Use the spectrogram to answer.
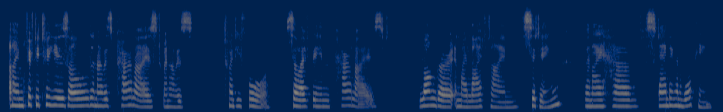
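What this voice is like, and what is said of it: Australian accent. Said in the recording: “The accent is Australian, and I've been here for 30 years, but I think still managed to keep my accent.”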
